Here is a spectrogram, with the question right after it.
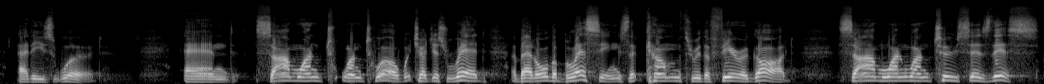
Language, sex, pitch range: English, male, 165-215 Hz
